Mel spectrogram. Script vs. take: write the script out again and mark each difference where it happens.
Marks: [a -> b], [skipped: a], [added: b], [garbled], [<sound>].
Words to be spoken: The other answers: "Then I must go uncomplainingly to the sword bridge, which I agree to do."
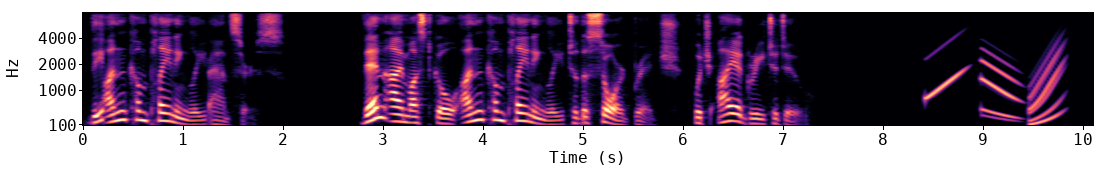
The [other -> uncomplainingly] answers: "Then I must go uncomplainingly to the sword bridge, which I agree to do." [chirp]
